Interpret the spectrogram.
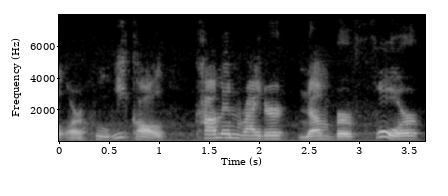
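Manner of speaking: ordinary talk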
